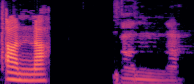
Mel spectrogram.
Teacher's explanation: lengthen those double letter consonant sounds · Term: long N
